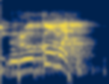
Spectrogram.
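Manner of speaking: रोको मत as one unit; रोको मत together, break after मत; मत joined to रोको. Shown as a demonstration. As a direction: run रोको straight into मत. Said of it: "पूरा अर्थ ही बदल जाता है".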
